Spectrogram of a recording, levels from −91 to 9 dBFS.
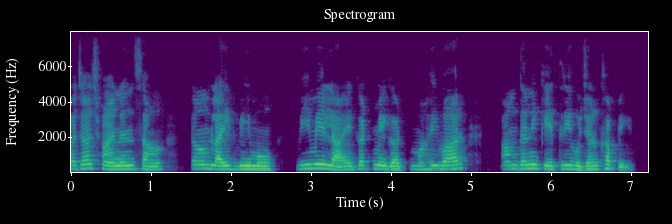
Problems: none marked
